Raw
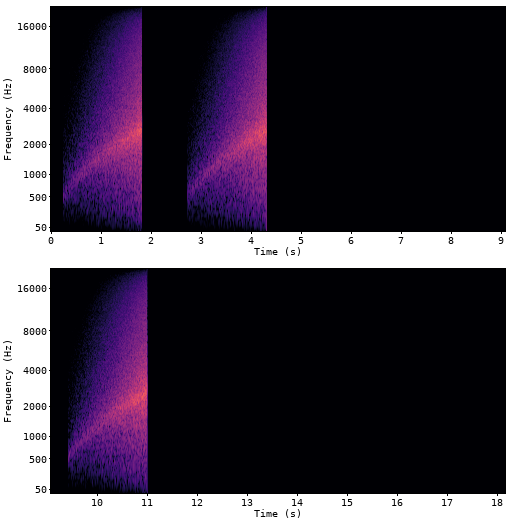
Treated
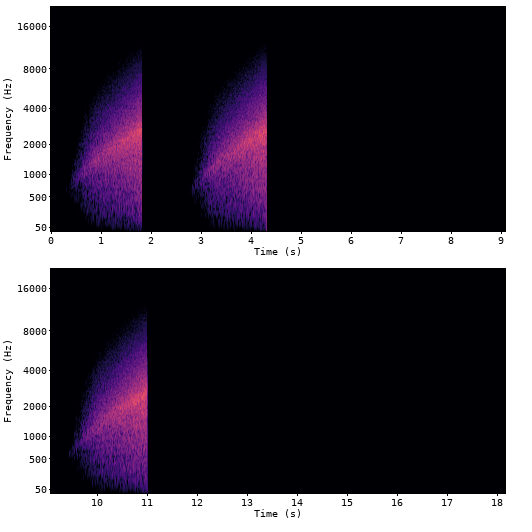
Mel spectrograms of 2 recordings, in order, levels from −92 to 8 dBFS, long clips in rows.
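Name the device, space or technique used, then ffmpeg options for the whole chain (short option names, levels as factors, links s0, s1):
hearing-loss simulation: -af "lowpass=2200,agate=range=0.0224:threshold=0.00447:ratio=3:detection=peak,volume=1.26"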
